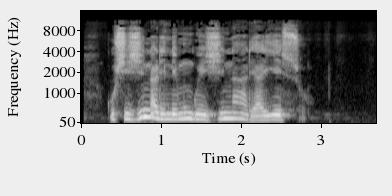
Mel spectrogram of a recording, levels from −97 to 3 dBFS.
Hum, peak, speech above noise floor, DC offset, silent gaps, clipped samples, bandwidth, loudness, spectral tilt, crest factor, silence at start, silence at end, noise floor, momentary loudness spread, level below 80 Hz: none; -2 dBFS; 52 dB; under 0.1%; none; under 0.1%; 11.5 kHz; -16 LUFS; -3.5 dB/octave; 16 dB; 0.35 s; 0.95 s; -68 dBFS; 7 LU; -56 dBFS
